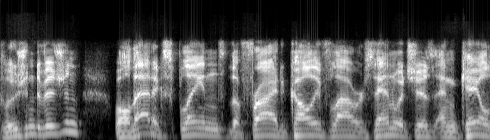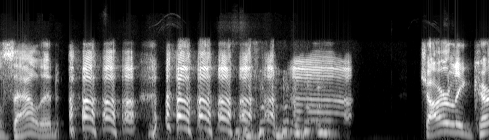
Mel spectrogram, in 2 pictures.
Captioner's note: laugh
